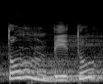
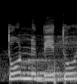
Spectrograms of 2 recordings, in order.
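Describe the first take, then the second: First: An m sound comes before the b. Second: A plain n sound comes before the b. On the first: The speaker calls it right. "बल्कि तुम बीतू" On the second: The speaker calls it wrong. "ये लफ्ज़ पढ़ना ये गलत है"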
